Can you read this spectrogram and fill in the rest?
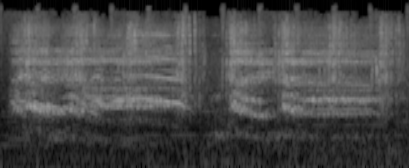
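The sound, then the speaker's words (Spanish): More than a hundred Real Sociedad football fans cheer and applaud their players at a team training session, voices rising in two long, sustained chant-like bursts with a brief dip between, energetic with no single speaker. “Más de un centenar de seguidores de la Real aplaudían y animaban a los jugadores de Donostiarras.”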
